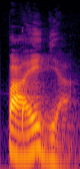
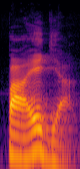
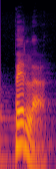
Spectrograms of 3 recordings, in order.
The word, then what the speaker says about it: paella: Paella. Paella. Never say paella or pela. When we see two L's, we pronounce it as the Y sound.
